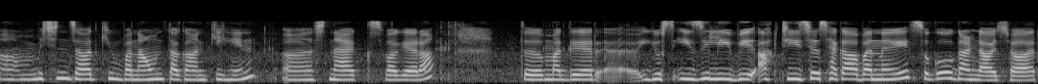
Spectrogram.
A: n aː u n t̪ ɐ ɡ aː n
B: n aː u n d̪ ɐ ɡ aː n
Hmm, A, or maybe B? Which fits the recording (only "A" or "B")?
A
